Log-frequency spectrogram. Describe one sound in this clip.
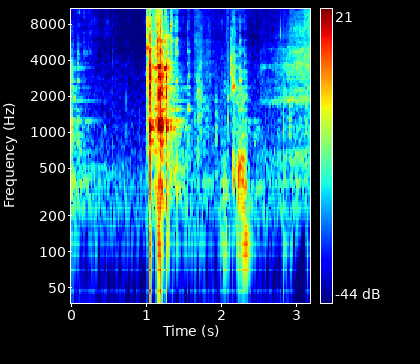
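Small metal parts rattle in a box.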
